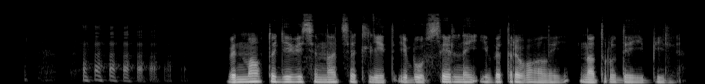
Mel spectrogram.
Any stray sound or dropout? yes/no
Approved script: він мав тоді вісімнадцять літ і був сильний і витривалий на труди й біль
yes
